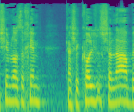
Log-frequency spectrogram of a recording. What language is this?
Hebrew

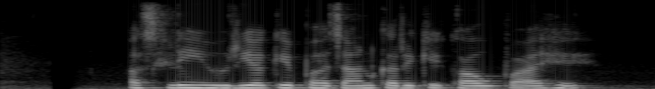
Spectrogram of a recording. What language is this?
Chhattisgarhi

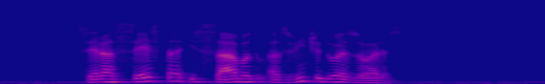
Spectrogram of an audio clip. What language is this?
Portuguese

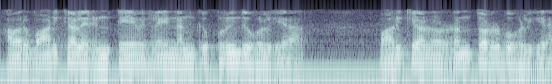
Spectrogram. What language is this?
Tamil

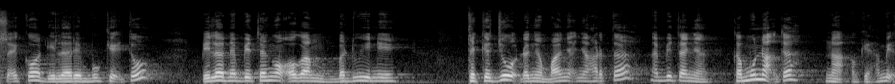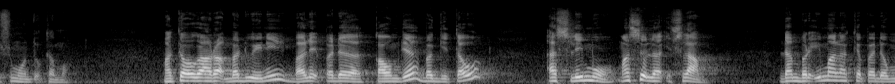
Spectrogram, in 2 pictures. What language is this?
Malay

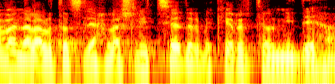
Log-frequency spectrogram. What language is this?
Hebrew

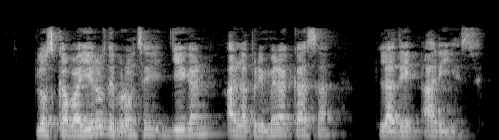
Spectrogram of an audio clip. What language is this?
Spanish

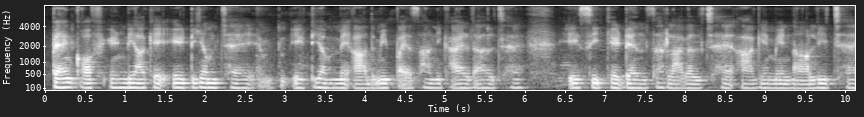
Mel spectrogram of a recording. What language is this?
Magahi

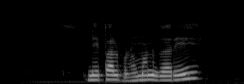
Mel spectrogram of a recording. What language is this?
Nepali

